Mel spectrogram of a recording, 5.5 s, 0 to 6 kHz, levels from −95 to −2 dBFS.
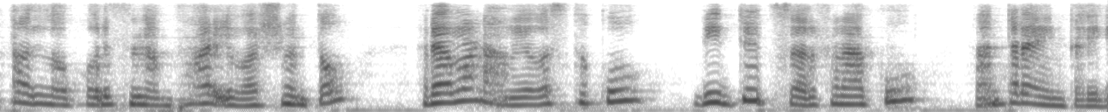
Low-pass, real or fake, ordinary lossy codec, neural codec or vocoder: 5.4 kHz; fake; none; codec, 24 kHz, 1 kbps, SNAC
